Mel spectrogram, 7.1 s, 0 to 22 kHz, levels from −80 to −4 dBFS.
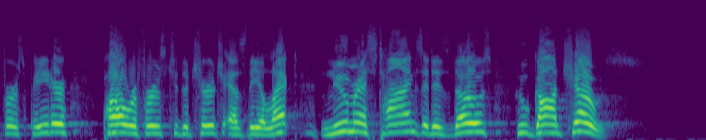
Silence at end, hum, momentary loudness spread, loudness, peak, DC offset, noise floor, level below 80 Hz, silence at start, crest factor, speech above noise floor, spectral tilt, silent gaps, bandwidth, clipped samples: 1.05 s; none; 9 LU; -22 LUFS; -8 dBFS; under 0.1%; -73 dBFS; -68 dBFS; 0.05 s; 14 dB; 51 dB; -7 dB/octave; none; 8.4 kHz; under 0.1%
